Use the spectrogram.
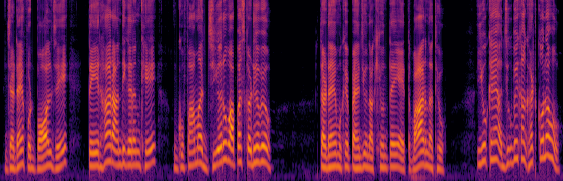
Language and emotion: Sindhi, surprised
